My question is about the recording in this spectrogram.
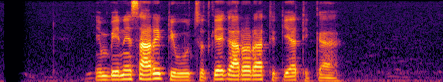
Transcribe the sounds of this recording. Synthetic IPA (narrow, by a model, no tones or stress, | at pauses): ʔimpinesaɾid̪̥i̤wud̥ʒ̥ṳt̪̚kekaɾoɾad̪̥i̤t̪iad̪̥i̤ka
